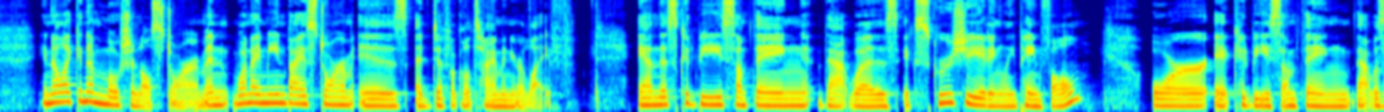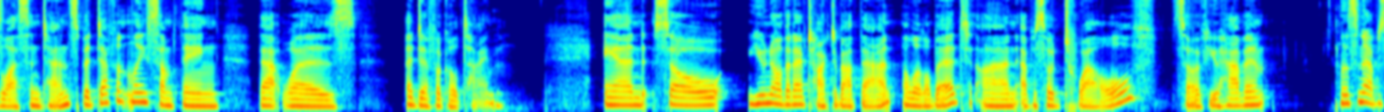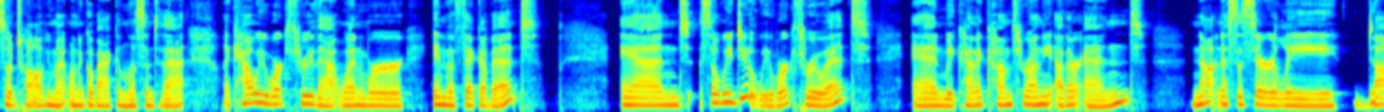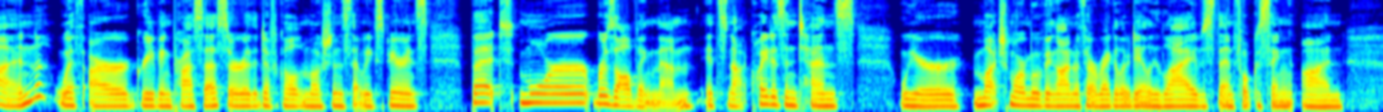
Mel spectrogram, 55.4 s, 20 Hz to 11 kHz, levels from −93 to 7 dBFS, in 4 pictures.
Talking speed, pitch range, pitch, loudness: 160 wpm, 150-185 Hz, 160 Hz, -20 LUFS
